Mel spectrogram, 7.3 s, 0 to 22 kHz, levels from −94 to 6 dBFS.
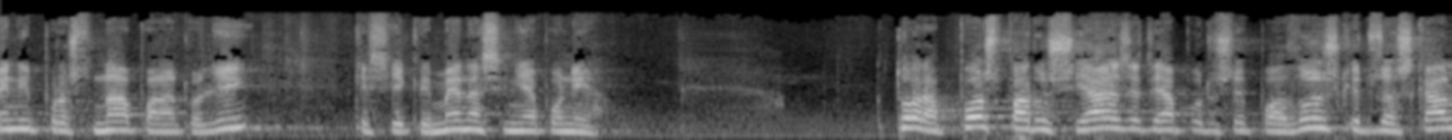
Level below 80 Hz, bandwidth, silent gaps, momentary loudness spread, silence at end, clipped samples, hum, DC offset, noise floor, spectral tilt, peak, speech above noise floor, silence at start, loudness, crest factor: -58 dBFS; 15.5 kHz; none; 9 LU; 0 s; under 0.1%; none; under 0.1%; -53 dBFS; -2 dB/octave; -6 dBFS; 31 dB; 0 s; -21 LUFS; 18 dB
